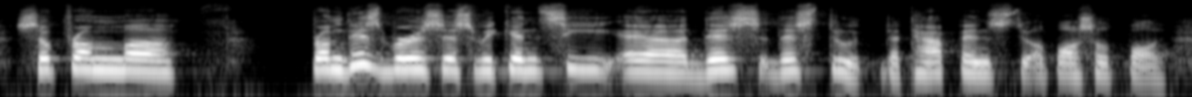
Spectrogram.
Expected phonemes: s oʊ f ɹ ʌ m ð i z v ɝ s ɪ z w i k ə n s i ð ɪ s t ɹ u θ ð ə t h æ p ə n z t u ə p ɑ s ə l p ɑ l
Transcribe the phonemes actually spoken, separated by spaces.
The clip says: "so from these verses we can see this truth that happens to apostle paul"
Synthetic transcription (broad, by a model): s oʊ f ɹ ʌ m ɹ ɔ s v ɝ s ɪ s w i k ə n s i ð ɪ s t ɹ u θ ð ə t h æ p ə n s t u ə p ɑ s ə l p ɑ l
